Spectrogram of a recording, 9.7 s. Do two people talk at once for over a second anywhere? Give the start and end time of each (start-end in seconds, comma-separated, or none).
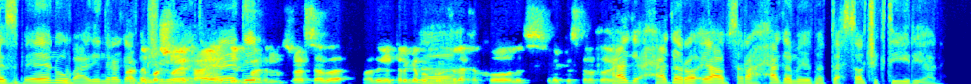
1.1-2.7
